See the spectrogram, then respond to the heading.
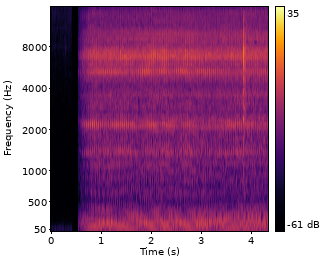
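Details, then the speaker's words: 1981 Honda CM200T, after the carburetor was cleaned and restored, with some tuning still needed because the carb takes too much air: it fires right away and holds a steady, even beat with no stumbles; runs smoothly. "and this is how it runs after the carburetor was cleaned and restored"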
